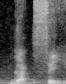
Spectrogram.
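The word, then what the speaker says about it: 学生: তো যেহেতু ক বলে কিছু নাই, কু আছে, হ্যাঁ, কিন্তু উচ্চারণ হবে ক এর মতো, গাকসেই।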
